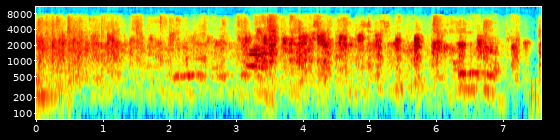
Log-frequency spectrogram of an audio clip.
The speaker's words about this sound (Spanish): ¿Cuánto le damos un aplauso a ese Dios precioso que está aquí en este lugar, que hay que adorarse?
